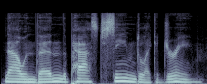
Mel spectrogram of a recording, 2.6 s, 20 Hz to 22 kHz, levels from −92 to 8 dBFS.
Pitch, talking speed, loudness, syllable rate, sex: 130 Hz, 210 wpm, -17 LUFS, 4.0 syllables/s, male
